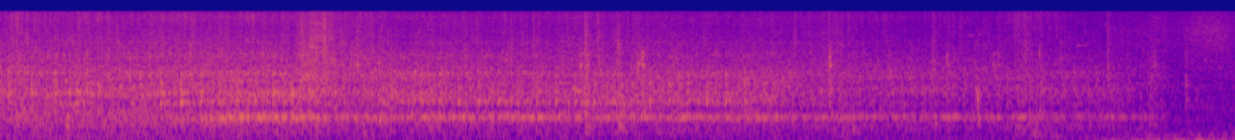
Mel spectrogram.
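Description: A vehicle engine idles nearby.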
